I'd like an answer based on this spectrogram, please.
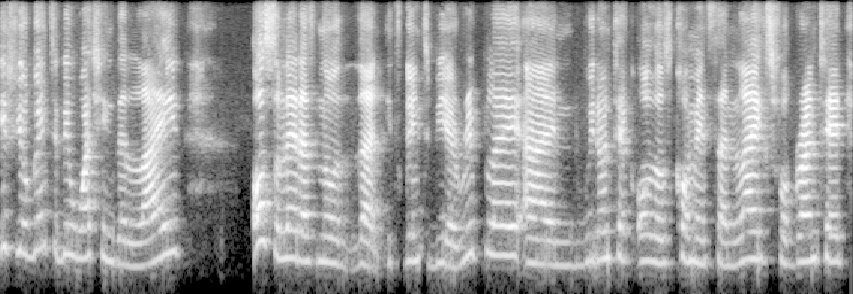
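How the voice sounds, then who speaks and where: Woman from Uganda hosting a live online show, upbeat and welcoming, fairly high voice. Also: moderate pace, fairly bright tone. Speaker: host.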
